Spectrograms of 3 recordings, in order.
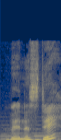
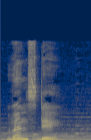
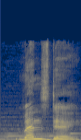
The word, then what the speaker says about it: Wednesday: monday it's not monday it's monday tuesday tuesday wednesday is it correct no it should be pronounced as wednesday wednesday thursday thursday when you say thursday you have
